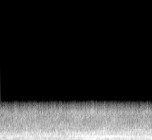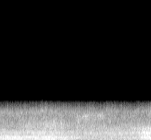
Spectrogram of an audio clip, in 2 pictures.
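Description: Road traffic on a wet, slushy street: a steady wash of cars and a truck going by, with an engine tone that slowly drops in pitch over the first few seconds as a vehicle passes.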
